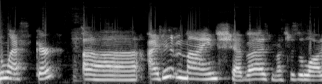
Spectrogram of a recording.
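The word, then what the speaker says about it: Sheva: I like cheva she's cool um so it's pronounced cheva I I always keep saying Shiva it's cheva I've heard cheva that's how I've heard it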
